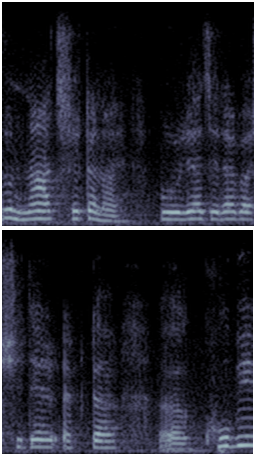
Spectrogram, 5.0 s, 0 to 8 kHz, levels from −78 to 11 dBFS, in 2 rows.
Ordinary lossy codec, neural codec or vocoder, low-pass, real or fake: Opus, 16 kbps; none; 7.2 kHz; real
